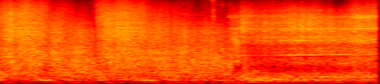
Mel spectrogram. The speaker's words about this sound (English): I do love as well the shots of the Joe's jet in the sky as the explosions are going off around it. And I can't quite tell what it is about these explosions, but they almost look... I don't know, they almost look like they're not on the image as such.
